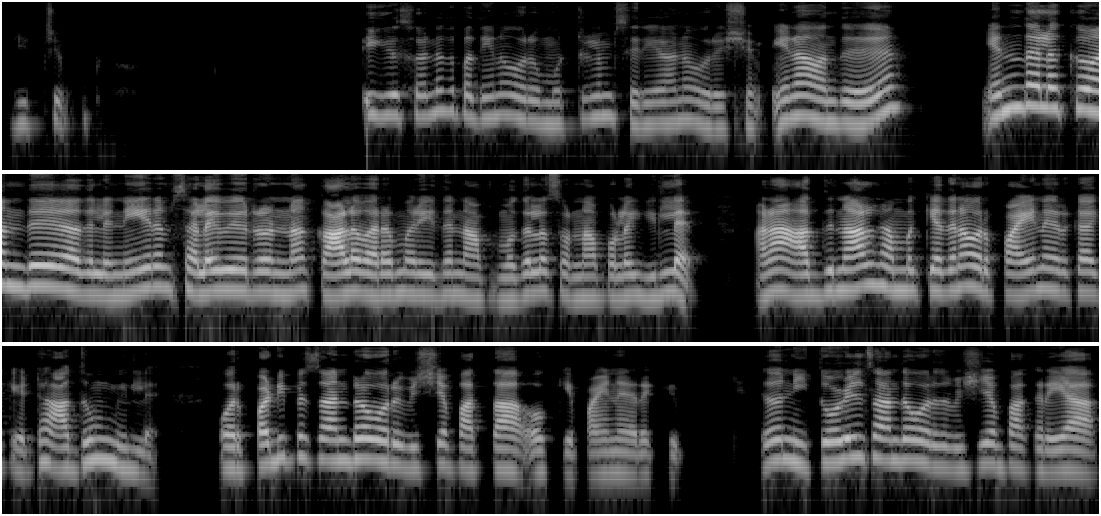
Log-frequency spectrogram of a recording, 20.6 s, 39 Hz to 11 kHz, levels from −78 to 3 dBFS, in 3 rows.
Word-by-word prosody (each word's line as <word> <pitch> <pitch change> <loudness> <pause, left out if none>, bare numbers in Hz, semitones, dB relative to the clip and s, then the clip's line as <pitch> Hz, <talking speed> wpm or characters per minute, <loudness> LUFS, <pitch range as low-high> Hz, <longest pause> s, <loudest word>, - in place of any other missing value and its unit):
இச்சு 190 +3 -16
ப் 210 0 -32 1.7
நீங்க 245 0 -6
சொன்னது 270 +4 -8
பாத்தீங்கன்னா, 235 +1 -8
ஒரு 205 -2 -8
முற்றிலும் 220 +6 -12
சரியான 190 +3 -9
ஒரு 170 - -9
விஷயம். 165 +1 -12
ஏன்னா 235 +3 +1
வந்து 195 -2 -5 0.9
எந்த 320 +5 0
அளவுக்கு 310 -1 +1
வந்து 255 -1 0 0.2
அதில 195 -2 +1
நேரம் 235 +2 +1
செலவிடுறோன்னா, 210 -1 +2 0.2
கால 185 +1 +10
வரமுறை 195 0 0 0.2
நான் 170 -1 -2
மொதல்ல 195 +5 -2
சொன்னாப்போல 175 +1 -4 0.2
இல்லை. 205 +1 +1 0.5
ஆனா 220 +1 +7
அதுனால 215 +5 +5
நமக்கு 220 -1 -4
எதனா 220 +3 +2
ஒரு 210 - -5
பயனிருக்கா 210 +1 +1
கேட்டா, 165 +8 -8
அதுவும் 225 +3 -5
இல்லை. 160 -4 -13 0.4
ஒரு 185 -1 0
படிப்பு 240 +5 +1
சார்ந்த 235 0 +2
ஒரு 215 -2 -1
விஷயம் 190 +1 -7
பார்த்தா 175 0 +1 0.2
ஒகே 160 -2 -11
பயனிருக்கு. 150 -1 -7 0.6
ஏதோ 225 +3 -2
நீ 220 - -3
தொழில் 245 +4 0
சார்ந்த 235 -2 +1
ஒரு 200 - -4
விஷயம் 200 +2 -7
பாக்குறயா? 170 -2 -1
205 Hz, 140 wpm, -23 LUFS, 185-230 Hz, 1.7 s, கால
